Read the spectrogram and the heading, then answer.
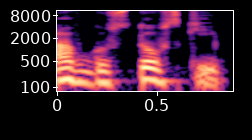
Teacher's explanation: Намного легче, когда ударение в середине слова «августовский».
